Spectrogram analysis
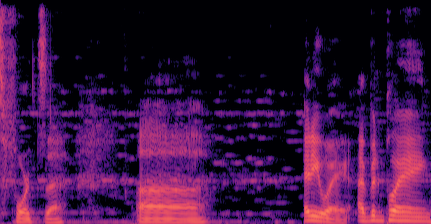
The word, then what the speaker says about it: Forza: i have been playing forza which by the way it's pronounced forza i think that sounds like the way it would be pronounced if someone didn't know how to pronounce it but it's forza uh anyway i've been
